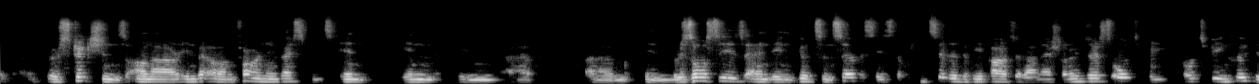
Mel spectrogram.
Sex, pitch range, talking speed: male, 105-130 Hz, 165 wpm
